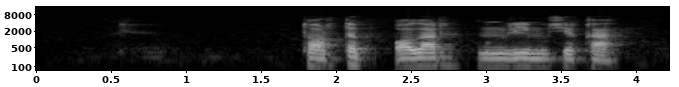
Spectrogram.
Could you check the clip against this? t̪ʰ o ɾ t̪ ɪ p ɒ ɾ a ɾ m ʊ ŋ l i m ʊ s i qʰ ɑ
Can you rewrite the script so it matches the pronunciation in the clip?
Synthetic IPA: t̪ʰ ɒ ɾ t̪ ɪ p ɒ l a ɾ m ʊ ŋ l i m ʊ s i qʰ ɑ

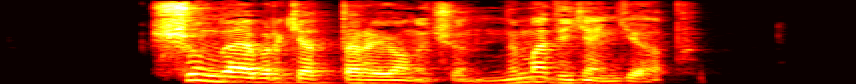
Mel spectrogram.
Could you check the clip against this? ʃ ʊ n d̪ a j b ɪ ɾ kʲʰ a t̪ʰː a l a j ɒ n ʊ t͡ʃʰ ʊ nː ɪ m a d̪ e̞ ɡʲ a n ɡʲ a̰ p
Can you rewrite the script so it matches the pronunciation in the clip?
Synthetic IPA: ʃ ʊ n d̪ a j b ɪ ɾ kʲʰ a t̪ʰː a ɾ a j ɒ n ʊ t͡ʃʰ ʊ nː ɪ m a d̪ e̞ ɡʲ a n ɡʲ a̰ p

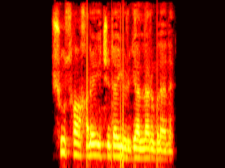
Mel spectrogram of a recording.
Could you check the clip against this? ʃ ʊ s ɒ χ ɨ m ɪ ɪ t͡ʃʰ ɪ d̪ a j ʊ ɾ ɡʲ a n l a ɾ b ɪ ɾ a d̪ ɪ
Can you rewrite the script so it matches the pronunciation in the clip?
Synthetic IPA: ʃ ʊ s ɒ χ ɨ n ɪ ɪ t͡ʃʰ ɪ d̪ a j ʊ ɾ ɡʲ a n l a ɾ b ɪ l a d̪ ɪ

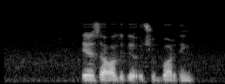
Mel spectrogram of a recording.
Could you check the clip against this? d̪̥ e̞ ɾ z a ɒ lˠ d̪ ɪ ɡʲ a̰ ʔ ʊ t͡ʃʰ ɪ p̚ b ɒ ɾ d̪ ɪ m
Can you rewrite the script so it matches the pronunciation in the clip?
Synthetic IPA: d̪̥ e̞ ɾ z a ɒ lˠ d̪ ɪ ɡʲ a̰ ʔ ʊ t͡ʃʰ ɪ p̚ b ɒ ɾ d̪ ɪ ŋ

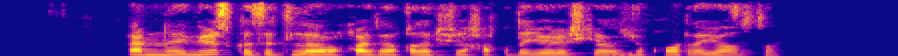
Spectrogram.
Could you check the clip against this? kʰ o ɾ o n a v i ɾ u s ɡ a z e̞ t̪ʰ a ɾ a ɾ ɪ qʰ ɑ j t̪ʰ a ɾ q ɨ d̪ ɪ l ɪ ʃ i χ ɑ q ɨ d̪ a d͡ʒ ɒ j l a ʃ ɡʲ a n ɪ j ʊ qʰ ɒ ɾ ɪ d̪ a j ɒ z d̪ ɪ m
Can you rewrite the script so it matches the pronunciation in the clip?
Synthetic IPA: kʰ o ɾ o n a v i ɾ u s ɡ a z e̞ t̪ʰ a l a ɾ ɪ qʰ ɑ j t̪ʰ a ɾ q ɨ d̪ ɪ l ɪ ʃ ɪ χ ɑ q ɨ d̪ a d͡ʒ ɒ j l a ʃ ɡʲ a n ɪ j ʊ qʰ ɒ ɾ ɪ d̪ a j ɒ z d̪ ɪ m

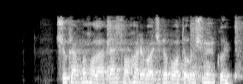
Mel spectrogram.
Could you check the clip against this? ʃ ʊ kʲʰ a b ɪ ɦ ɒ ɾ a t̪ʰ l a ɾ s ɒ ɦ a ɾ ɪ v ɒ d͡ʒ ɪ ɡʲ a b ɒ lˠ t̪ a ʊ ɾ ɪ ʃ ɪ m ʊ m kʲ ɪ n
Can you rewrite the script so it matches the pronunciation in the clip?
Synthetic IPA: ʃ ʊ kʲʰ a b ɪ ɦ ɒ l a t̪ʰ l a ɾ s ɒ ɦ a ɾ ɪ v ɒ d͡ʒ ɪ ɡʲ a b ɒ lˠ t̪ a ʊ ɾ ɪ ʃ ɪ m ʊ m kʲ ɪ n

